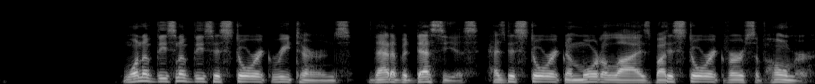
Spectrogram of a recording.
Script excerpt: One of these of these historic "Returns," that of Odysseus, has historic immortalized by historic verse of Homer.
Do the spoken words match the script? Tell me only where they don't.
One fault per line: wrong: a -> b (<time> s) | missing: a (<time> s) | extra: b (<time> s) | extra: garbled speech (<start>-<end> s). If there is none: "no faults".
no faults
